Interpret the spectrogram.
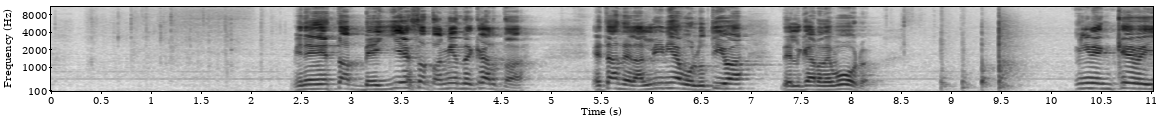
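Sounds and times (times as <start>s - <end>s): faint steady hum: 0.0s - 11.0s
card sliding into plastic sleeve: 0.4s - 2.2s.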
